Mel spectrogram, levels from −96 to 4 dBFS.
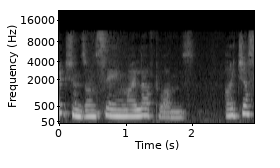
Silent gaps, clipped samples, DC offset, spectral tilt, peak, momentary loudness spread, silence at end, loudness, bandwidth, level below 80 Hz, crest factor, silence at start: none; under 0.1%; under 0.1%; -7 dB/octave; -22 dBFS; 14 LU; 0 s; -35 LUFS; 11.5 kHz; -76 dBFS; 12 dB; 0 s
